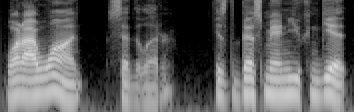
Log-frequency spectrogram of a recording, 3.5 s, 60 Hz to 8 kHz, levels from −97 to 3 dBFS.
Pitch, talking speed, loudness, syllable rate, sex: 120 Hz, 220 wpm, -20 LUFS, 5.0 syllables/s, male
